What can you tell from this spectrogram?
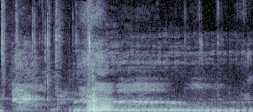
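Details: Male Labrador Retriever and American Staffordshire Terrier mix, about two years old and still growing, letting out a low, rumbling growl that follows a brief sharp sound and holds steady for about a second and a half.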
